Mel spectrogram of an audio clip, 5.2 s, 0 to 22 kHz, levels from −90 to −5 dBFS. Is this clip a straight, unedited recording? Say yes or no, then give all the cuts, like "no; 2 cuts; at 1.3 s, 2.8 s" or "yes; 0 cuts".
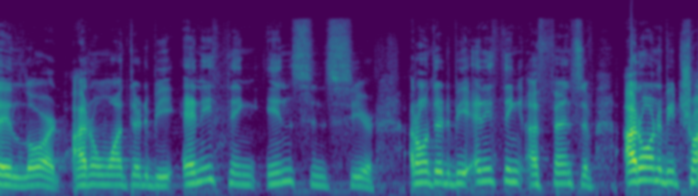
yes; 0 cuts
